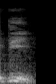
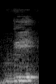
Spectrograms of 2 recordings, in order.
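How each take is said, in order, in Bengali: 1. স্বরধ্বনিটি একটি লম্বা 'ee' ধ্বনি। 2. স্বরধ্বনিটি একটি লম্বা 'ee' ধ্বনি।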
